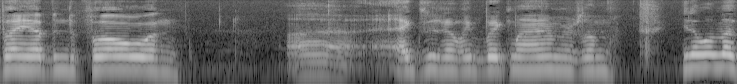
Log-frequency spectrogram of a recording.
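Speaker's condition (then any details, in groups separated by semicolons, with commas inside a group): Speech impediment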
